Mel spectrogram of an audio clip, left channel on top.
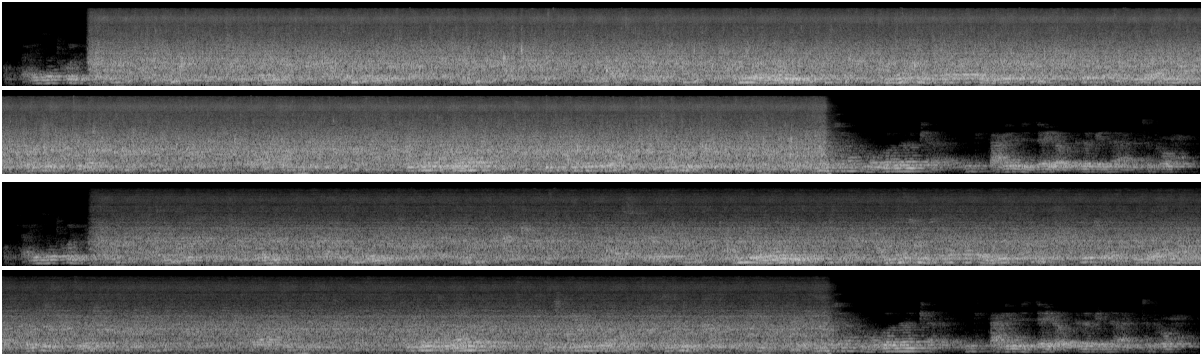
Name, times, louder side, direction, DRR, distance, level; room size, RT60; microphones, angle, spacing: voice 1, 0.2-4.7 5.9-12.9 14.4-15.3 16.0-19.6 19.8-23.8, left 1 dB, 25° right, -10 dB, 1.1 m, -27 dB
sound 1, 0.8-20.3, left 5 dB, 70° left, 0.3 m, -24 dB
2.7 x 2.5 x 2.3 m, 1.1 s
head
